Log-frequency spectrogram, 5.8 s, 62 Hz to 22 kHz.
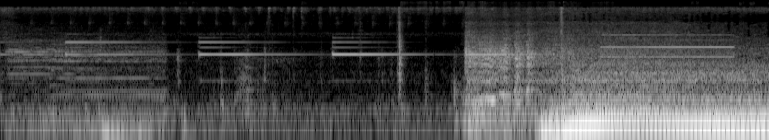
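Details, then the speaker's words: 2006 Mustang GT 4.6L 3V V8 with Flowmaster exhaust, first start after replacing all 8 coil packs: quiet start, then an even, deep burble with no stumbles; runs cleanly on all cylinders. "Sounds good. Listen to this exhaust purr. Those Flowmasters sound good."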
